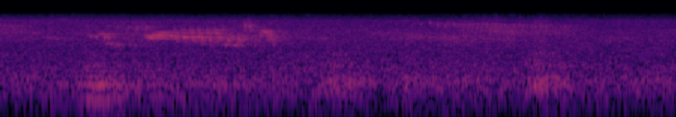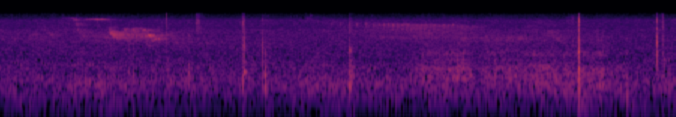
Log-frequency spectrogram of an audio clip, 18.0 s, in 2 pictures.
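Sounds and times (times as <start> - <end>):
faint birdsong: 0.0 - 18.0
sharp clicks: 17.8 - 18.0.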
